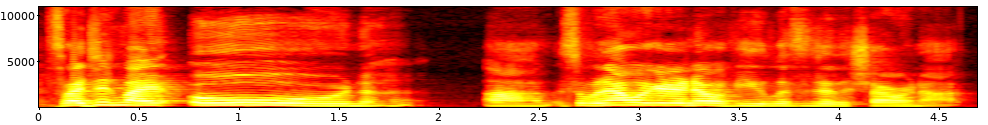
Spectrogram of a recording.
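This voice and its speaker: A woman co-hosting a casual podcast chat, talking in a chatty, quick way. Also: on the high side, fairly bright tone. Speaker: podcast co-host.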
